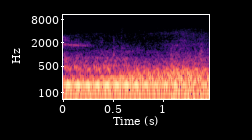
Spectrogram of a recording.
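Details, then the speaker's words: Lexus LC500 V8 with aftermarket intake at auction, idling: deep, even burble with steady low pulse, no knocks or ticks; a healthy-sounding motor, normal idle. "Yes, that is what I'm talking about. That is a healthy sounding"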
